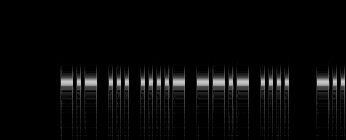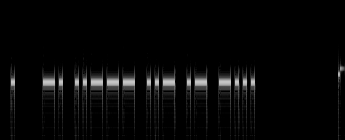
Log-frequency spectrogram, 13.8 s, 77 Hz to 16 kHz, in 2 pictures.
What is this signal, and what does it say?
Morse code, heard as a keyed tone, about 16 wpm, 700 Hz. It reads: KS4QH DE N2UAB
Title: USA Callsign DE Callsign - 5 Characters - 15wpm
